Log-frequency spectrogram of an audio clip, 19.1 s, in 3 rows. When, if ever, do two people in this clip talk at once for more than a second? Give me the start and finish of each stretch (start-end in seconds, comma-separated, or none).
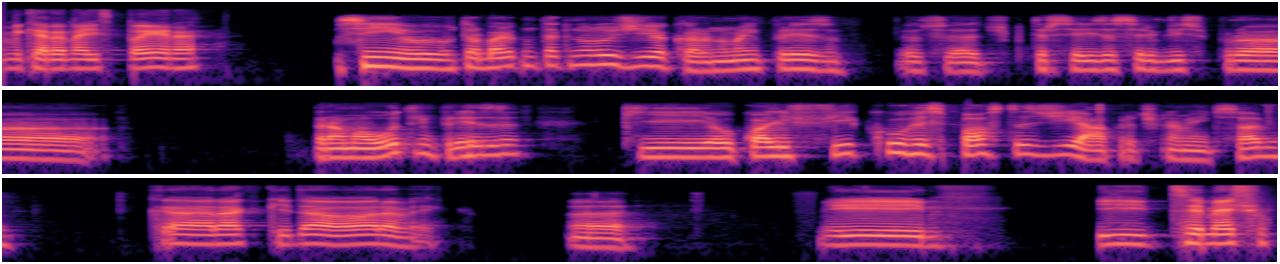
none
